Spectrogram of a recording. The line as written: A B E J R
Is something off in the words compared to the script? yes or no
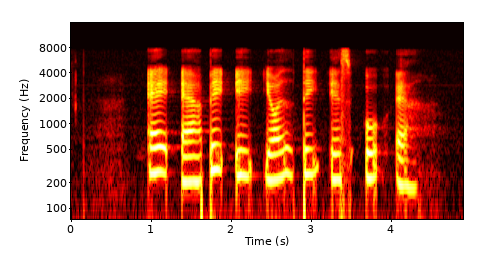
yes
